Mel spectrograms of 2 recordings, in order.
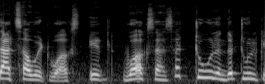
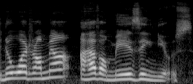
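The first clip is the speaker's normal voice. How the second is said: normal talking voice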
